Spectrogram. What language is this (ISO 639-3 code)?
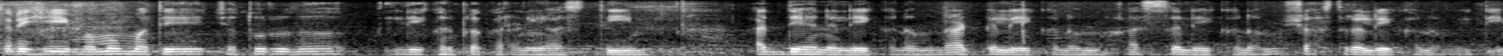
san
